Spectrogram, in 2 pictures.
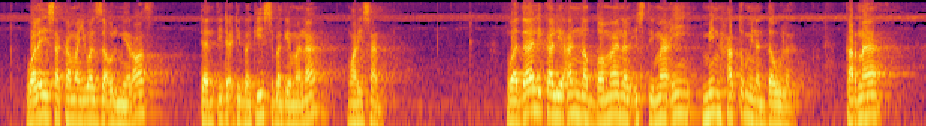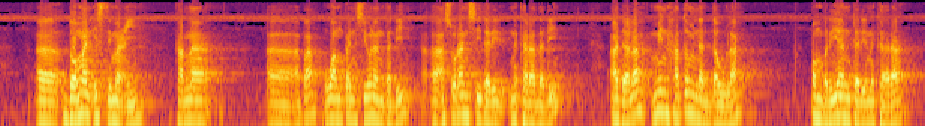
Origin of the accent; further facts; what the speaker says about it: Lamongan, East Java, Indonesia; Saya tidak menjumpainya di daerah Lamongan, ya, tempat asal saya. Makanya di sana ketika takziah itu tidak disediakan kotak infak atau kotak amplop. Tidak seperti di sini, kalau di sini kan disediakan kotak seperti itu.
